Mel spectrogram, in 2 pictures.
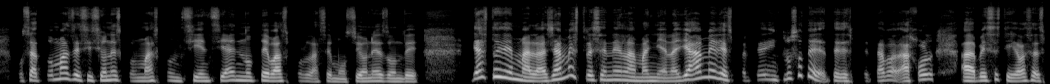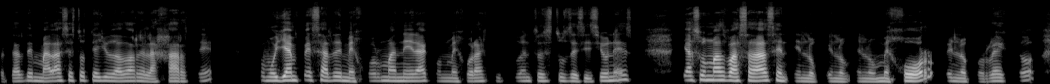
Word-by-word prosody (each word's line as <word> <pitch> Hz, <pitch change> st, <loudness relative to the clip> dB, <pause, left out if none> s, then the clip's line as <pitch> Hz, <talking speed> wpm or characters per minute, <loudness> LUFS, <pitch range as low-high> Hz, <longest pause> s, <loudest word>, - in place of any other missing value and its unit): O 165 Hz, -, -18 dB
sea, 165 Hz, -, +2 dB
tomas 230 Hz, +9 st, -1 dB
decisiones 195 Hz, -1 st, -1 dB
con 155 Hz, 0 st, -14 dB
más 160 Hz, +2 st, -1 dB
conciencia, 175 Hz, +1 st, -3 dB
no 185 Hz, -2 st, -1 dB
te 175 Hz, +1 st, +2 dB
vas 160 Hz, 0 st, +3 dB
por 160 Hz, -2 st, -16 dB
las 135 Hz, 0 st, -7 dB
emociones 145 Hz, +2 st, -2 dB
donde, 140 Hz, -1 st, -2 dB, 0.5 s
ya 275 Hz, -, +6 dB
estoy 350 Hz, +2 st, +3 dB
de 310 Hz, -4 st, +5 dB
malas, 160 Hz, -8 st, +5 dB
ya 230 Hz, +2 st, +6 dB
me 410 Hz, -, -1 dB
estresen 215 Hz, -, -1 dB
en 205 Hz, -1 st, +2 dB
la 180 Hz, -1 st, +4 dB
mañana, 160 Hz, -2 st, +1 dB
ya 220 Hz, +9 st, +7 dB
me 335 Hz, 0 st, +1 dB
desperté, 215 Hz, -, -2 dB
incluso, 255 Hz, -, -4 dB
te 380 Hz, -, 0 dB
te 180 Hz, -, -3 dB
despertaba 160 Hz, +4 st, -4 dB
a -, -, -2 dB
lo -, -, 0 dB
mejor 220 Hz, +9 st, +2 dB, 0.3 s
a 170 Hz, -1 st, +8 dB
veces 180 Hz, +7 st, -1 dB
te 175 Hz, -, -4 dB
llegabas 160 Hz, +4 st, 0 dB
a -, -, +3 dB
despertar 150 Hz, -1 st, -6 dB
de 175 Hz, -, -4 dB
malas. 165 Hz, +3 st, 0 dB
Esto 185 Hz, +1 st, -5 dB
te 180 Hz, -, -5 dB
ha -, -, -1 dB
ayudado 165 Hz, -2 st, -1 dB
a 165 Hz, -, 0 dB
relajarte, 145 Hz, +3 st, -4 dB, 0.4 s
como 175 Hz, -1 st, -1 dB
ya 190 Hz, +2 st, +6 dB
empezar 190 Hz, -1 st, -1 dB
de 185 Hz, -1 st, -1 dB
mejor 165 Hz, +1 st, -5 dB
manera, 165 Hz, -1 st, 0 dB
con 155 Hz, -2 st, -15 dB
mejor 150 Hz, +1 st, -5 dB
actitud. 160 Hz, +1 st, -10 dB
Entonces, 165 Hz, 0 st, -7 dB
tus 165 Hz, -, -7 dB
decisiones 170 Hz, +8 st, -4 dB, 0.5 s
ya 195 Hz, -1 st, +1 dB
son 210 Hz, +1 st, +1 dB
más 200 Hz, 0 st, +6 dB
basadas 180 Hz, 0 st, +6 dB
en 175 Hz, -3 st, +1 dB
en 150 Hz, -2 st, -8 dB
lo 135 Hz, -2 st, -4 dB
en 145 Hz, -, -8 dB
lo 130 Hz, -1 st, -6 dB
en 140 Hz, -1 st, -10 dB
lo 135 Hz, -1 st, -4 dB
mejor, 150 Hz, +3 st, +2 dB
en 160 Hz, -2 st, -7 dB
lo 140 Hz, -1 st, -3 dB
correcto, 155 Hz, +8 st, -7 dB
170 Hz, 215 wpm, -24 LUFS, 155-190 Hz, 0.5 s, a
